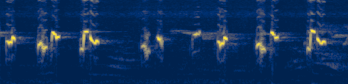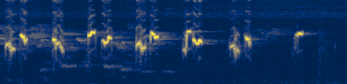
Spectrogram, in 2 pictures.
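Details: Sooty-headed bulbul kept in a cage, morning singing with the cage cover opened, a lure recording: dense chatter of sharp chirps and quick upslurred double notes, several each second across the whole stretch.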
